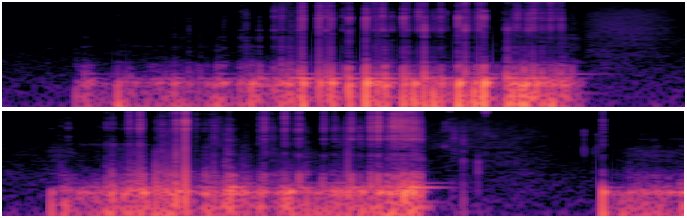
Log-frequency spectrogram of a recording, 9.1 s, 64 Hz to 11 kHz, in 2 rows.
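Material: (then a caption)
Metal mesh. Long dark nails scratch the sides of the hollow metal mesh grille on a silver condenser microphone. Three bursts of close, rough scratching are heard, each a low buzzing rumble around 200 Hz with crackly bright scrapes on top, separated by brief quiet gaps. The last burst is cut short at the end.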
